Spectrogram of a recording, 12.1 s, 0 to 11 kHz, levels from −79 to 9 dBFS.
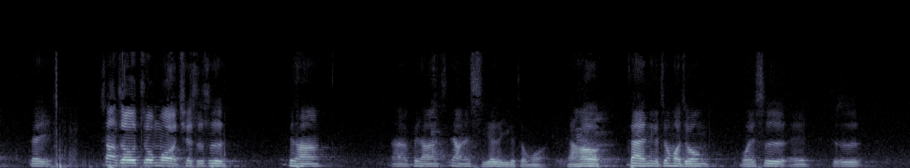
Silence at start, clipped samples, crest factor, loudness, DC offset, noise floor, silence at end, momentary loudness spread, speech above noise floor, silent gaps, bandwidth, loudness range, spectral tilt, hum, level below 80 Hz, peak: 0 s; under 0.1%; 20 dB; -24 LUFS; under 0.1%; -57 dBFS; 0.65 s; 16 LU; 34 dB; none; 8 kHz; 6 LU; -7.5 dB/octave; none; -48 dBFS; -6 dBFS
